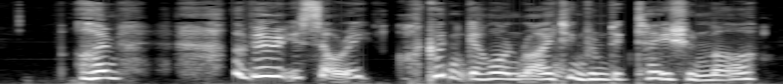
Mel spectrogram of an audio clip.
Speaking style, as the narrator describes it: sobbed Caddy

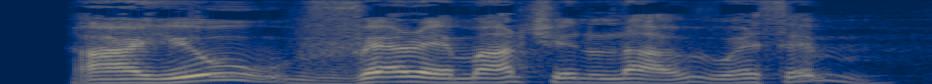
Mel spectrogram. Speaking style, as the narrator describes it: asked

